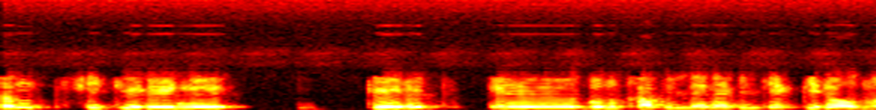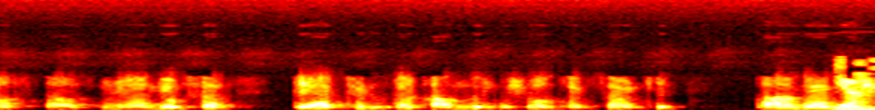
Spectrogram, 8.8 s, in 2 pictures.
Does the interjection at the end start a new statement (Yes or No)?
No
